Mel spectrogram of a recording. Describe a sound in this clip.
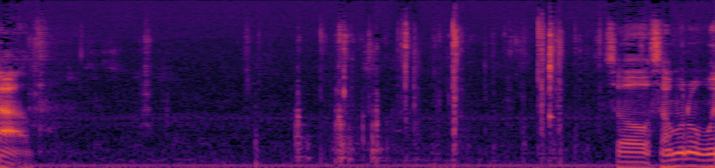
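Cardboard cards tap and slide softly against a table.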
